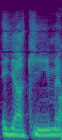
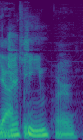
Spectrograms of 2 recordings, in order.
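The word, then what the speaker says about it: Jakeem: Well, they did introduce Jakim, and it's not pronounced Yakim. It's pronounced Jakim.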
